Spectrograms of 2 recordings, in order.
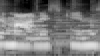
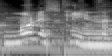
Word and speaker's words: Måneskin: Sì, sì, stanno facendo faville, però innanzitutto sfatiamo un mito, perché non si dice Maneskin, sai Nick? Si dice in realtà Måneskin, che in danese vuol dire chiaro di luna.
